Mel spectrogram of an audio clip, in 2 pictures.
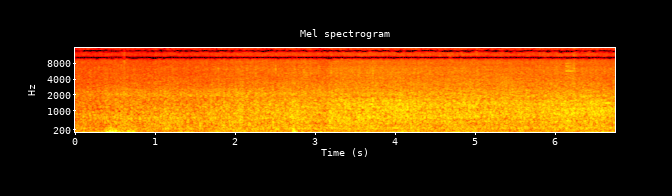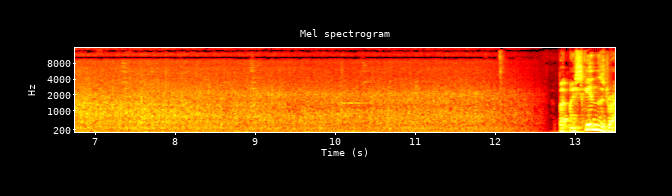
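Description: Hail patters steadily on a patio and lawn outdoors.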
